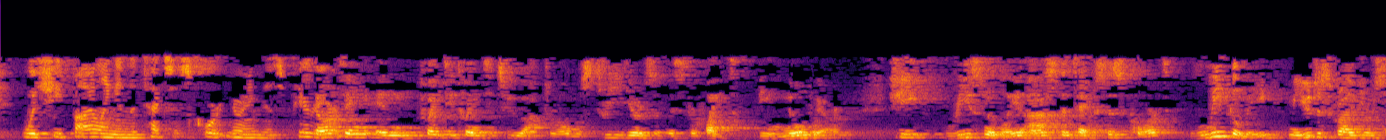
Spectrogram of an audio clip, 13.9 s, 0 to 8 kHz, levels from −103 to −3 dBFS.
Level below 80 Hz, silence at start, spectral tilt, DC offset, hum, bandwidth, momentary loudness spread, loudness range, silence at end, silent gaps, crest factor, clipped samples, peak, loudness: -72 dBFS; 0 s; -11 dB/octave; under 0.1%; none; 5 kHz; 13 LU; 3 LU; 0 s; none; 18 dB; under 0.1%; -2 dBFS; -20 LUFS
